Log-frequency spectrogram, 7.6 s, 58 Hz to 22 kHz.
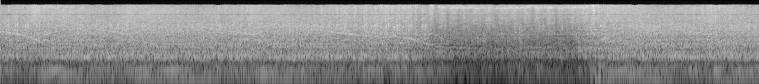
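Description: Land Rover Series III 2.25-litre four-cylinder petrol engine, its pitch rising and falling about every half second. The sound drops and eases off for a moment about four seconds in, then picks up again.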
